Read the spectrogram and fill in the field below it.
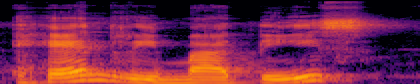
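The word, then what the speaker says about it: Henri Matisse: window by henry matisse take note of the pronunciation it is henry matisse if you're going to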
